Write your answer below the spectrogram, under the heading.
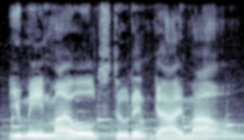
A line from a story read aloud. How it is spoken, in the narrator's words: the master said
